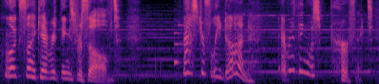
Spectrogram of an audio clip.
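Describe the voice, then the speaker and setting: An actress playing a devoted young retainer in a video game, respectful yet wryly teasing toward a superior. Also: female voice, high voice, wildly swooping pitch, moderate pace, faint music behind, exaggerated voice. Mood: wry, flustered. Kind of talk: scripted video game voice acting.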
